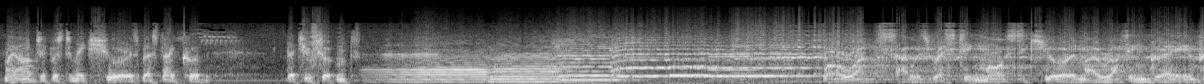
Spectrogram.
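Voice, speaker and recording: An actor playing a brooding, enigmatic gothic portraitist and ghostly storyteller, theatrical and deliberate, in old-time radio drama. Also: male voice, a bass voice, vocal fry, poor audio. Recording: old radio broadcast with music bed.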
